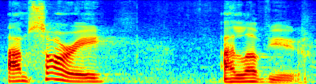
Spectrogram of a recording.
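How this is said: It is said with a pause after sorry.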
